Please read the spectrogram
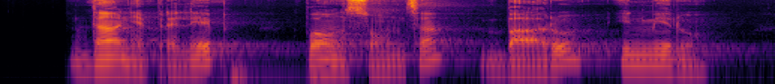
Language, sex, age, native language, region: Slovenian, male, 30-49, Slovenian, Savinja region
